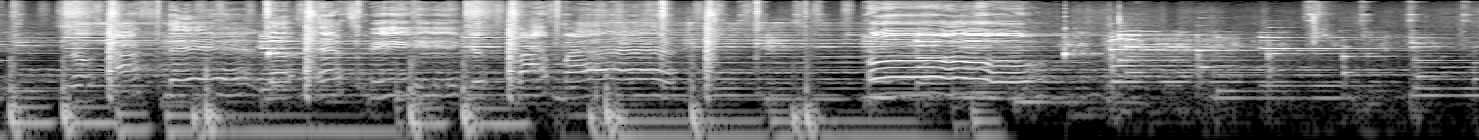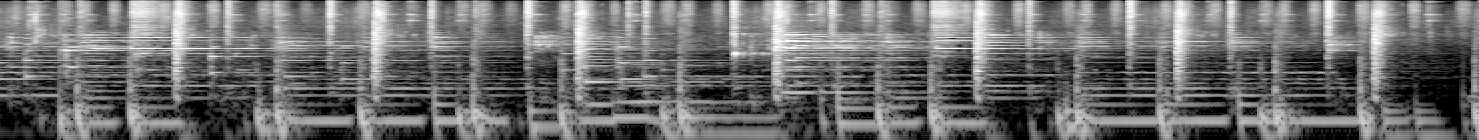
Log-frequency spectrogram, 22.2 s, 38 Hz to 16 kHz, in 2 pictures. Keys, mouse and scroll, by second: 9.7 ctrl+x, 10.7 click, 11.7 ctrl+v, 12.9-15.5 drag, 17.3 right click, 18.1 click, 20.6-22.1 shift+drag.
